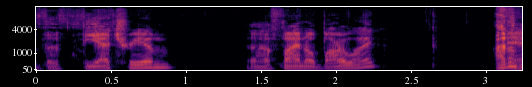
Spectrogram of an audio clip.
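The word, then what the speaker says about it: Theatrhythm: butcher the name the theatrum final bar line I don't think anyone knows how to pronounce it but I always just call it theater Rhythm because it's those two words jammed together but I don't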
